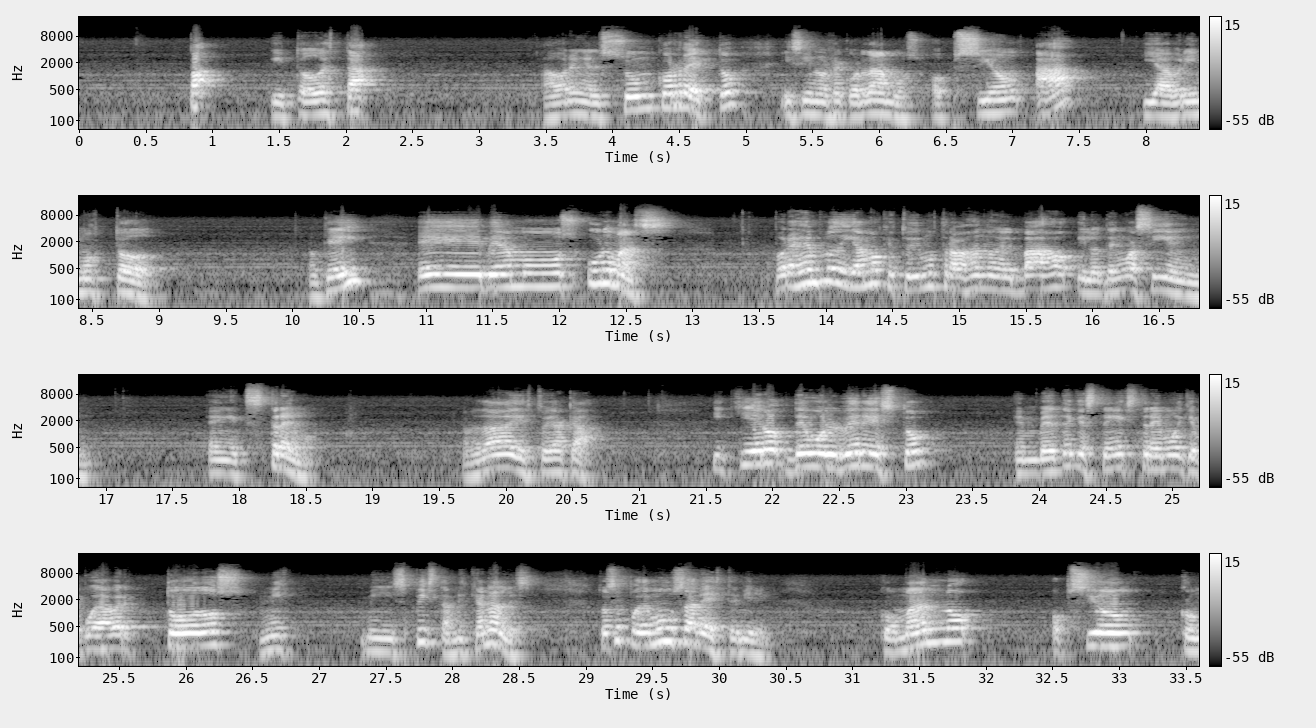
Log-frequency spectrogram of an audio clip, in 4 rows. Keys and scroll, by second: 7.5 alt+a, 20.0 super+], 28.1 Escape.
